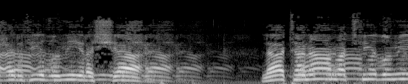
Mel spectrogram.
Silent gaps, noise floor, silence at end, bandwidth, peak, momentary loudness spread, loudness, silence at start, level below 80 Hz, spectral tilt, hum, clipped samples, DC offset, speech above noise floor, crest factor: none; -41 dBFS; 0 s; 11.5 kHz; 0 dBFS; 11 LU; -14 LUFS; 0 s; -40 dBFS; -6 dB/octave; none; under 0.1%; under 0.1%; 27 dB; 14 dB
